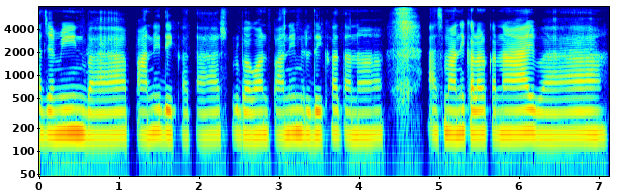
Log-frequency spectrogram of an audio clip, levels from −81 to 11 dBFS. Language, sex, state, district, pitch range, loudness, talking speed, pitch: Bhojpuri, female, Uttar Pradesh, Deoria, 165-170 Hz, -21 LUFS, 125 wpm, 170 Hz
